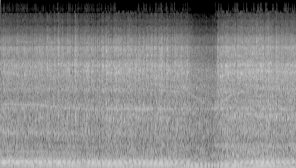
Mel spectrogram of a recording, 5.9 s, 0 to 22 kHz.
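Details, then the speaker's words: 1968 Case 580CK backhoe 188D diesel after seized-engine rebuild, low hydraulic fluid; heavy uneven chugging, won't rev properly, injectors spray only one or two holes; rough running from faulty injectors. "Well, it runs not very good. I will say that it really needs injectors really badly."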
